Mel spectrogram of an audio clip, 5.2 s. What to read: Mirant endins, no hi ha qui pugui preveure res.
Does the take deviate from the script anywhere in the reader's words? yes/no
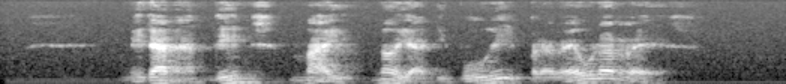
yes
